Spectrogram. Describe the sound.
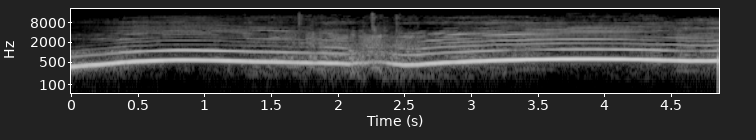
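A voice imitates an ambulance siren with one long, loud, sustained 'ooh' howl that rises, wavers, dips briefly in pitch around the middle, then swells back up, alone with no other sounds.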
